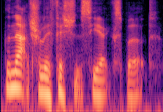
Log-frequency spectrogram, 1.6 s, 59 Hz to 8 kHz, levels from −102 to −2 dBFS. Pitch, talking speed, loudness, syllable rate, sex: 135 Hz, 145 wpm, -21 LUFS, 6.7 syllables/s, male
